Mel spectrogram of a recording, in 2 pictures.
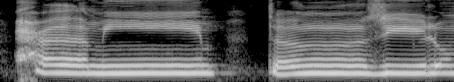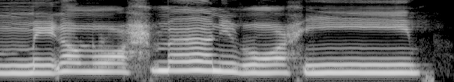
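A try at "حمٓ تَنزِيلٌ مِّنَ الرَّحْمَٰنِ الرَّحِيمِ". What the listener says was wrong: اچھا، جب یہ اب حامیم، اب یہ مد لازم ہے، آپ کو کھینچنا ہے، آپ نے کم کھینچا، اس مد کو پورا کریں، کیونکہ مد لازم کی مقدار جو ہے تمام قراء کے نزدیک 3 الف، 6 حرکات.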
